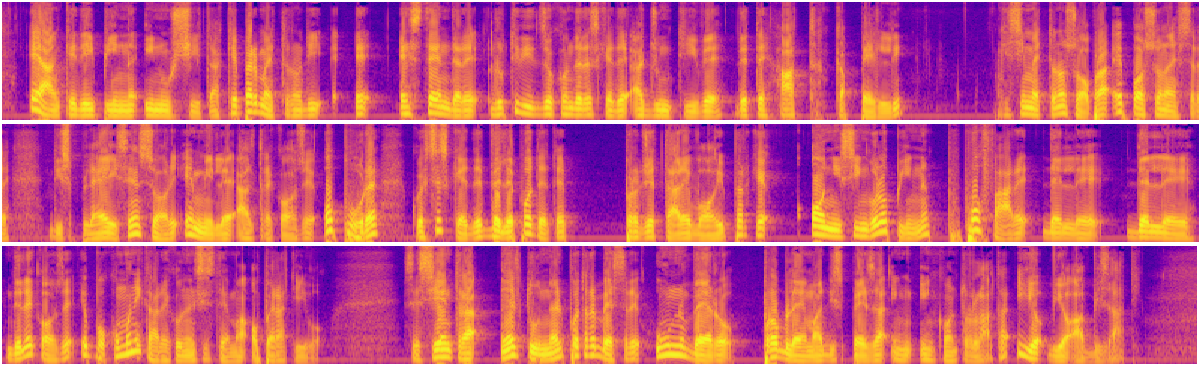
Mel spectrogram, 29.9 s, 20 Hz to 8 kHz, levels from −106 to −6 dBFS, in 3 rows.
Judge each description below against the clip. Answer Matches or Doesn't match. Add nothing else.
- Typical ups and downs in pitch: Matches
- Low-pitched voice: Matches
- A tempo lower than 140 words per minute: Doesn't match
